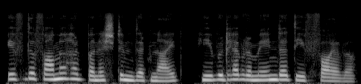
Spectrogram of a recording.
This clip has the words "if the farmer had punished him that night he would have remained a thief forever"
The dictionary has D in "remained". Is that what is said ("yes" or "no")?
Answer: yes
